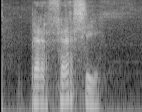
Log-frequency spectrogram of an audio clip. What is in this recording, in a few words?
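"perversie", Dutch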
